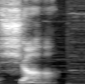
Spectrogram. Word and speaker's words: Xia: founded china's first dynasty the shah that's how you pronounce xia sha around 2000 bc however there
